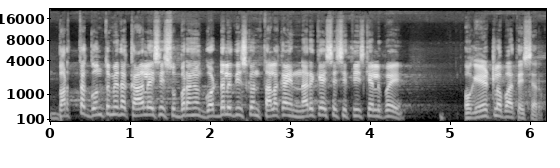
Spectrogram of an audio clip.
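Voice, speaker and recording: A man preaching a live sermon with fiery conviction, firing rhetorical question after question at the congregation. His voice sits high and rings bright. The long reverb of a large hall trails after every phrase. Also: brisk. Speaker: pastor.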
